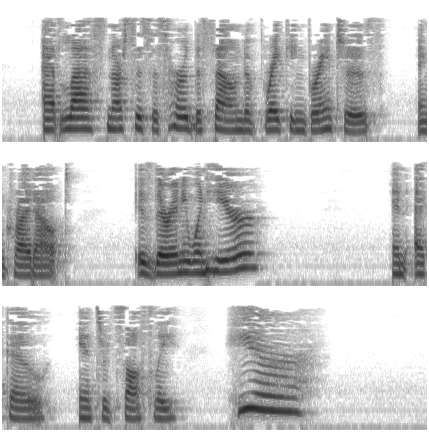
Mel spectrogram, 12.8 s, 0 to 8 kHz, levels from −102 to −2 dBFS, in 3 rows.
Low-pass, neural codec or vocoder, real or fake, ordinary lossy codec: 7.2 kHz; none; real; MP3, 24 kbps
